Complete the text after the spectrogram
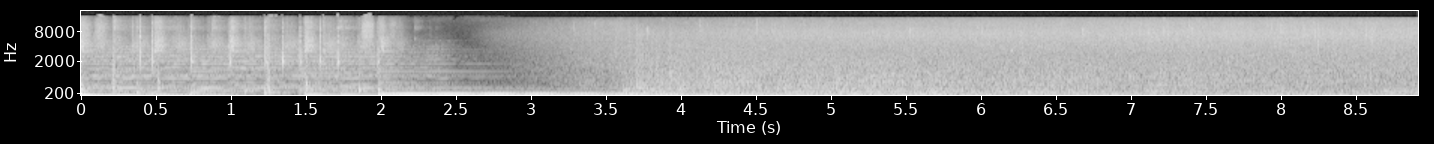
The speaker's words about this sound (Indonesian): Malam itu, hujan turun sangat lebat di kampung komunitas adat Banua Lamo. Air hujan seperti dicurahkan dari langit.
